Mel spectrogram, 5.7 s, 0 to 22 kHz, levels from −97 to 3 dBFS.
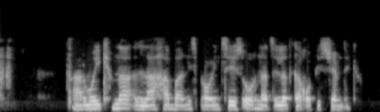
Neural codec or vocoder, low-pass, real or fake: none; 5.4 kHz; real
